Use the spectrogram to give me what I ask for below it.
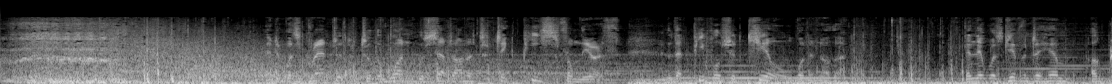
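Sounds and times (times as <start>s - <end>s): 
horse neighing: 0.0s - 1.3s
horse hooves clip-clopping: 0.6s - 11.1s
speech: 3.0s - 11.1s.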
